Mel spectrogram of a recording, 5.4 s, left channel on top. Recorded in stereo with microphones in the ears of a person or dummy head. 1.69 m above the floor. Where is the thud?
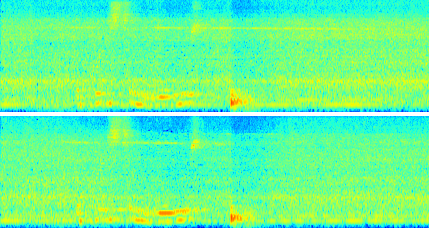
Centre (ahead or behind), 7 m.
